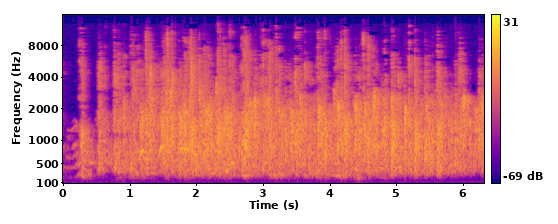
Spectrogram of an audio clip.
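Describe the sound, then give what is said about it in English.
An audience breaks into applause, many hands clapping in a dense, steady patter that holds at an even level for several seconds after a quick start. “Well, I'm glad that you all clapped, because I was just going to say the exact same thing when you said between you started in 2012 and then 2017 to have no mothers die is an absolutely amazing achievement.”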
